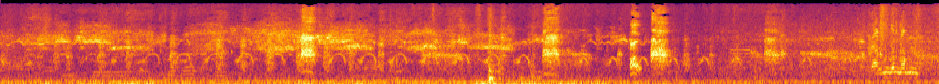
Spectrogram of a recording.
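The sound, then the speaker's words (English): Snowy egrets give bubbling, guttural calls amid a steady chorus of other birds, several rough bursts rising over a dense, continuous background of squawks and chatter. “I wanted to catch that bubbling sound that they make. That that's the egret, snowy egret, but it sounded a little called.”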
